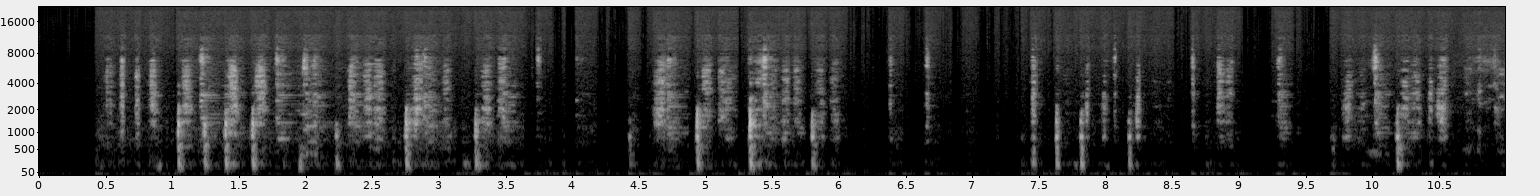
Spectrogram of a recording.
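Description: Colored markers scratching across paper while writing a wish, quiet close-up strokes in uneven bursts of short squeaky scrapes with pauses between words.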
